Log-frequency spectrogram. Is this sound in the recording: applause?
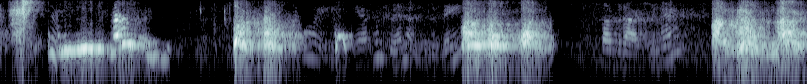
no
